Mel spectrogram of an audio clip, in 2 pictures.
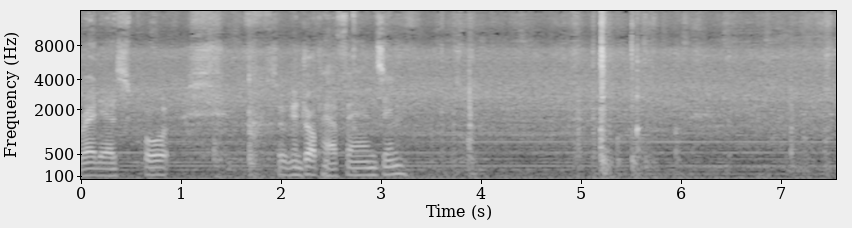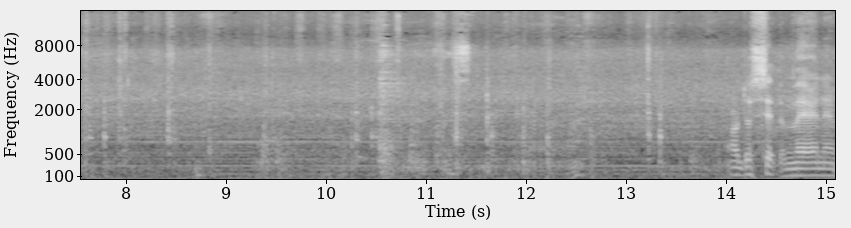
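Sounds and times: steady machine hum: 0.0s - 15.0s.

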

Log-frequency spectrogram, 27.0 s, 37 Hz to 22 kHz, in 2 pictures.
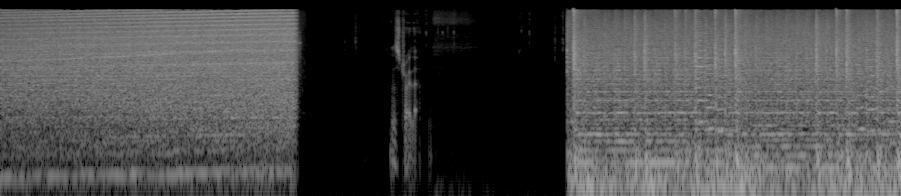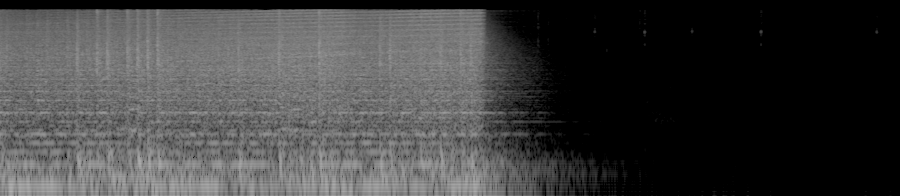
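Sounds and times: epic trailer music with percussion: 8.5s - 21.7s.

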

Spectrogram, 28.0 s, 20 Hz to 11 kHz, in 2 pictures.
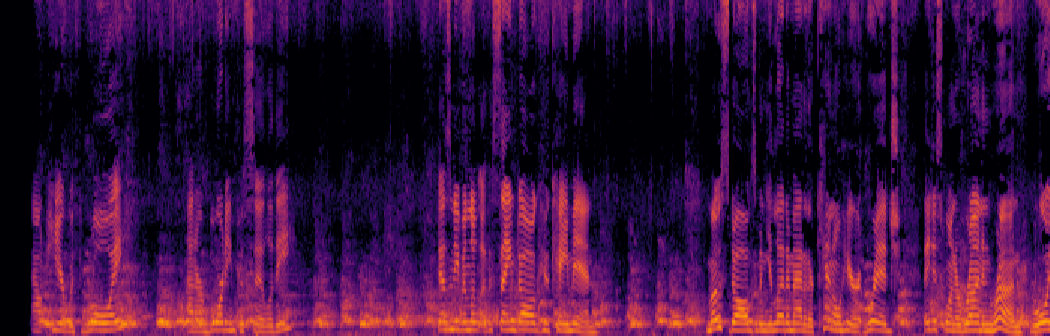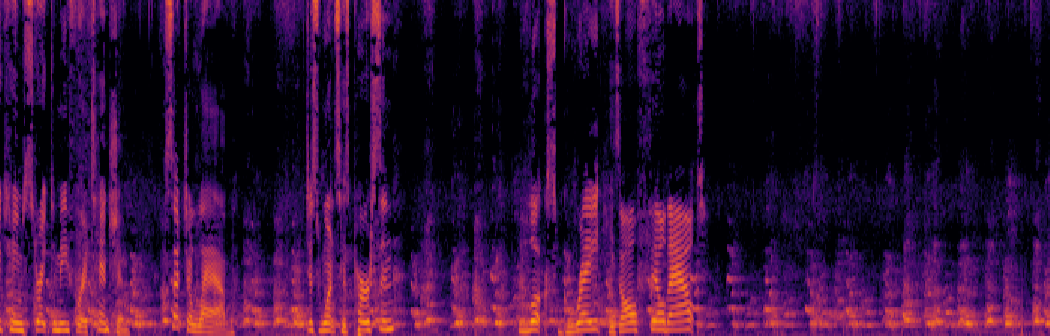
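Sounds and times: dogs barking: 0.4s - 28.0s
dog whimpering and yipping: 18.8s - 28.0s.

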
